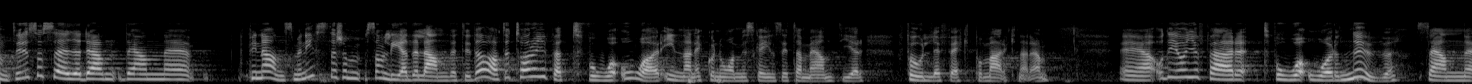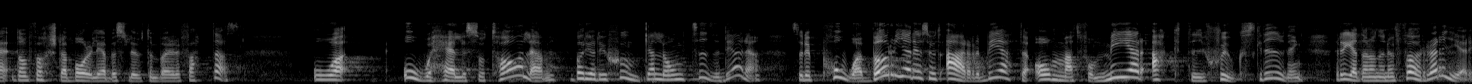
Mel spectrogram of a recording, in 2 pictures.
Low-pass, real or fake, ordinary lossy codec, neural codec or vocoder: 7.2 kHz; real; none; none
